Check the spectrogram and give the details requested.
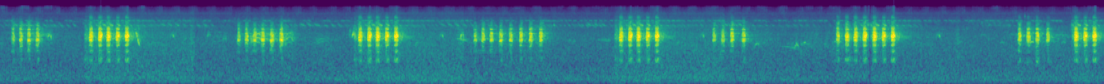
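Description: Burmese shrike giving short bursts of harsh, rapid ticking notes, high-pitched and repeated every second or two over a quiet background hiss.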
